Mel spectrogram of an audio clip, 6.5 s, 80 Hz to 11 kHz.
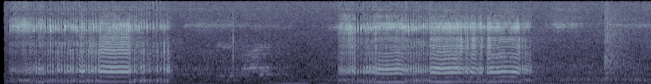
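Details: Sleeping bulldog indoors, snoring in two long rasping, harmonic-rich pulls of about 1.7 seconds each, with quiet breathing in the gaps between them.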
